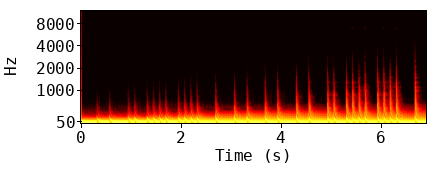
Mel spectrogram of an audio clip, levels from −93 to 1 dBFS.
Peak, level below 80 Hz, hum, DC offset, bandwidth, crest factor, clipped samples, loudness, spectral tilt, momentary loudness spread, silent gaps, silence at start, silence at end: -12 dBFS; -18 dBFS; none; under 0.1%; 1.3 kHz; 4 dB; under 0.1%; -22 LUFS; -15 dB/octave; 2 LU; none; 0 s; 0 s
